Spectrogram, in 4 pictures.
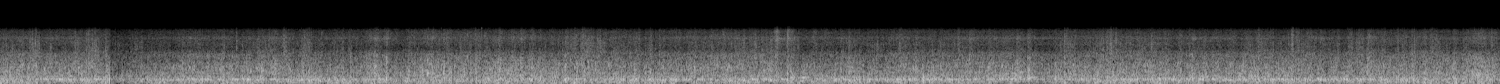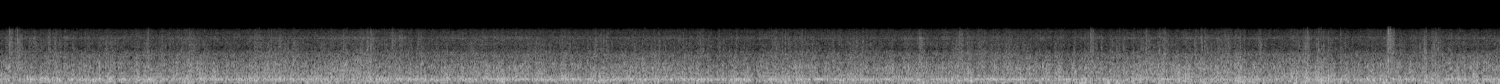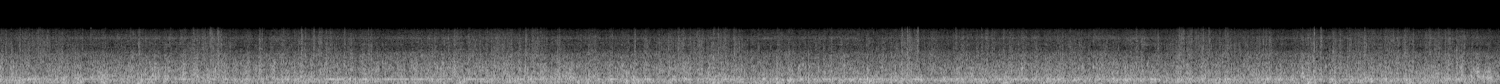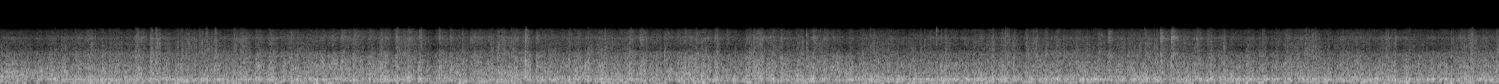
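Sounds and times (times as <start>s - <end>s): train wheels on rails: 0.0s - 59.9s
wind rushing: 0.0s - 59.9s.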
